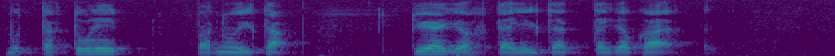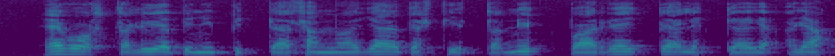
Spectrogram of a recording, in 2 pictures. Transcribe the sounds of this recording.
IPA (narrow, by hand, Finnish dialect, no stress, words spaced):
mutːɑ tulˑiːpːɑ nuiltɑ tyøjːohtɑjiltɑ etːæ jokɑʔ heʋostɑ lyøpi nim pitˑæː sɑnˑoɑj jæˑøkæstij jotːɑ nyt pɑːr reˑit peælːekːæˑej jɑ ɑjɑk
